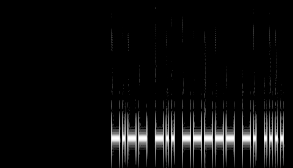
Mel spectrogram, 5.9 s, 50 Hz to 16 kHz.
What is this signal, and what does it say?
Morse code, heard as a keyed tone, about 21 wpm, 700 Hz. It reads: YD0NH
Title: DXCC-100 Call Signs - 5 Characters - 22wpm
